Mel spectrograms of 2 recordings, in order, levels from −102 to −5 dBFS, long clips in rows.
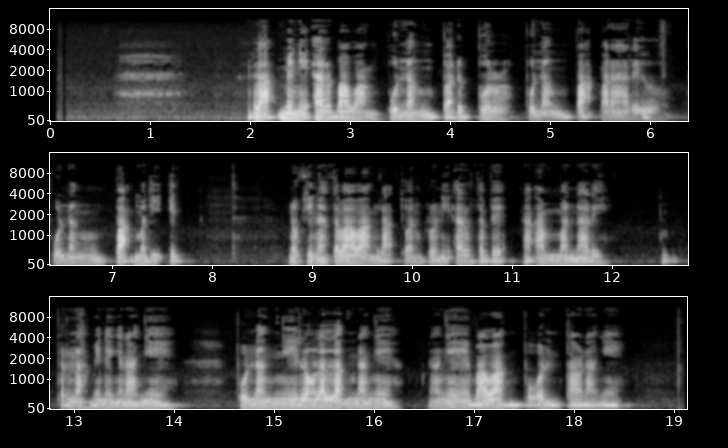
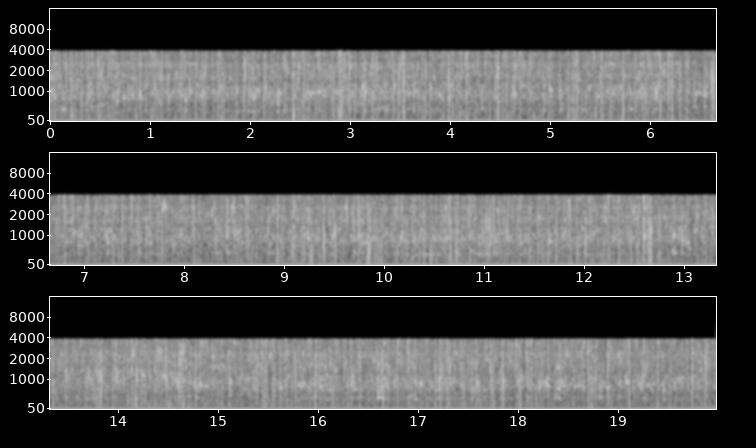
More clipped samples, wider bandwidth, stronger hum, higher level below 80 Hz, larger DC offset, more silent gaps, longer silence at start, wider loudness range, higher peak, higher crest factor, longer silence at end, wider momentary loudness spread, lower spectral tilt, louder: neither; first, 9.8 kHz vs 4 kHz; neither; about the same, -42 dBFS vs -46 dBFS; second, under 0.1% vs 2%; neither; first, 0.7 s vs 0 s; first, 7 LU vs 1 LU; about the same, 0 dBFS vs 0 dBFS; about the same, 24 dB vs 24 dB; first, 0.55 s vs 0 s; first, 16 LU vs 3 LU; first, -8 dB/octave vs 0 dB/octave; about the same, -23 LUFS vs -23 LUFS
